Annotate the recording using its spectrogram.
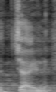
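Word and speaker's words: child: डी से ड लिखा चाइल्ड यानी आई के बाद चाहे एन और डी लिखा हो या फिर एल डी लिखा हो उन दोनों का उच्चारण हम क्या कर देना है आई के रूप में डब्ल्यू आई एल डी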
